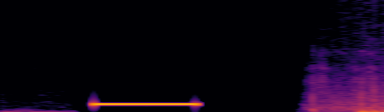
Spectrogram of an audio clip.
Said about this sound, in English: And if you don't want to hear our responses to it, just keep fast forwarding until you hear another voicemail beep.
